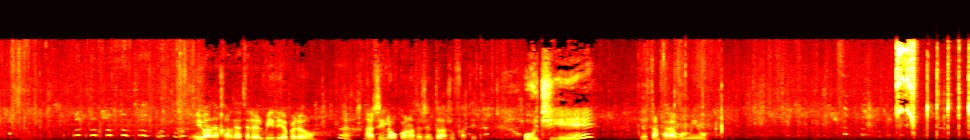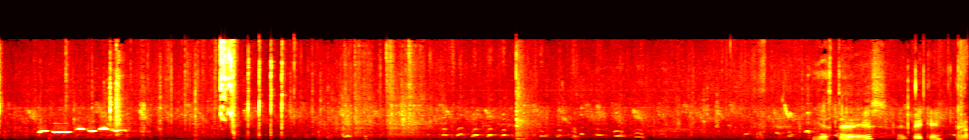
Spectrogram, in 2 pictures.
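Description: A small puppy yelps and whines in high pitched bursts.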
